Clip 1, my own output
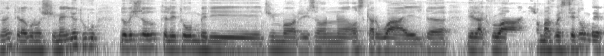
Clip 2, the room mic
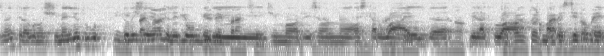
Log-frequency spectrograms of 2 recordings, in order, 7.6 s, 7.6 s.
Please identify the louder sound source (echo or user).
echo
